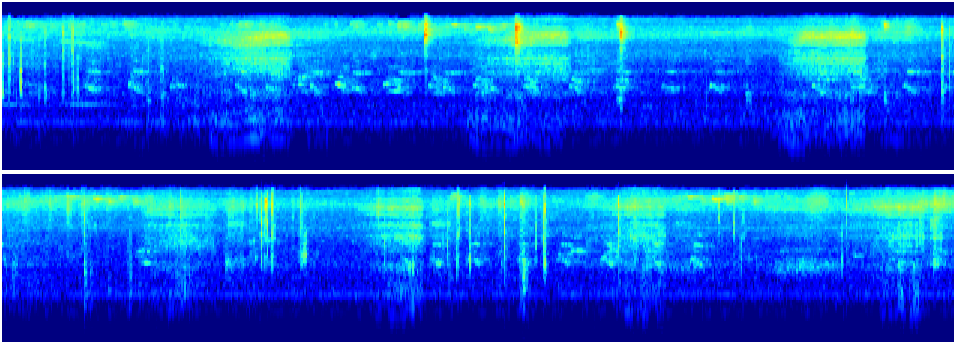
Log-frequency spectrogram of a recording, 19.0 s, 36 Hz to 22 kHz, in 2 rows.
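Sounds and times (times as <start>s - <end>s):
pet snoring: 2.0s - 3.2s, 4.6s - 6.0s, 7.8s - 9.0s, 10.9s - 11.8s, 13.1s - 14.0s, 15.5s - 16.6s, 17.2s - 19.0s.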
